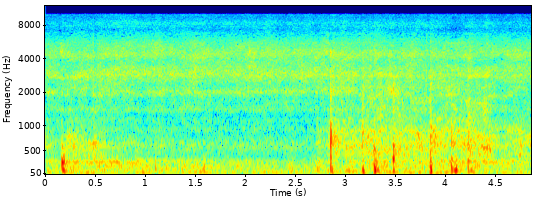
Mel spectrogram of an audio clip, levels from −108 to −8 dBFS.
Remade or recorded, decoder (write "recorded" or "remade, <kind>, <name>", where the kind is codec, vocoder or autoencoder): remade, codec, SNAC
